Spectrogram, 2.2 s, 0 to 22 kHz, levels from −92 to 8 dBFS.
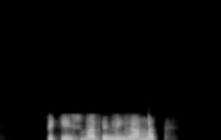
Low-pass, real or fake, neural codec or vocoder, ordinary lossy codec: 7.2 kHz; fake; codec, 16 kHz, 16 kbps, FunCodec, trained on LibriTTS, 50 frames a second; AAC, 16 kbps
